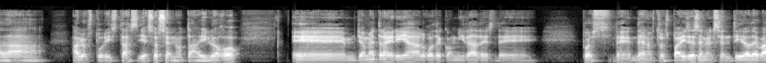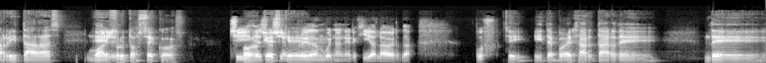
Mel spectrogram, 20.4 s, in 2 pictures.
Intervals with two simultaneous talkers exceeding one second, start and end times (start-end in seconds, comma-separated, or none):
13.4-14.7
